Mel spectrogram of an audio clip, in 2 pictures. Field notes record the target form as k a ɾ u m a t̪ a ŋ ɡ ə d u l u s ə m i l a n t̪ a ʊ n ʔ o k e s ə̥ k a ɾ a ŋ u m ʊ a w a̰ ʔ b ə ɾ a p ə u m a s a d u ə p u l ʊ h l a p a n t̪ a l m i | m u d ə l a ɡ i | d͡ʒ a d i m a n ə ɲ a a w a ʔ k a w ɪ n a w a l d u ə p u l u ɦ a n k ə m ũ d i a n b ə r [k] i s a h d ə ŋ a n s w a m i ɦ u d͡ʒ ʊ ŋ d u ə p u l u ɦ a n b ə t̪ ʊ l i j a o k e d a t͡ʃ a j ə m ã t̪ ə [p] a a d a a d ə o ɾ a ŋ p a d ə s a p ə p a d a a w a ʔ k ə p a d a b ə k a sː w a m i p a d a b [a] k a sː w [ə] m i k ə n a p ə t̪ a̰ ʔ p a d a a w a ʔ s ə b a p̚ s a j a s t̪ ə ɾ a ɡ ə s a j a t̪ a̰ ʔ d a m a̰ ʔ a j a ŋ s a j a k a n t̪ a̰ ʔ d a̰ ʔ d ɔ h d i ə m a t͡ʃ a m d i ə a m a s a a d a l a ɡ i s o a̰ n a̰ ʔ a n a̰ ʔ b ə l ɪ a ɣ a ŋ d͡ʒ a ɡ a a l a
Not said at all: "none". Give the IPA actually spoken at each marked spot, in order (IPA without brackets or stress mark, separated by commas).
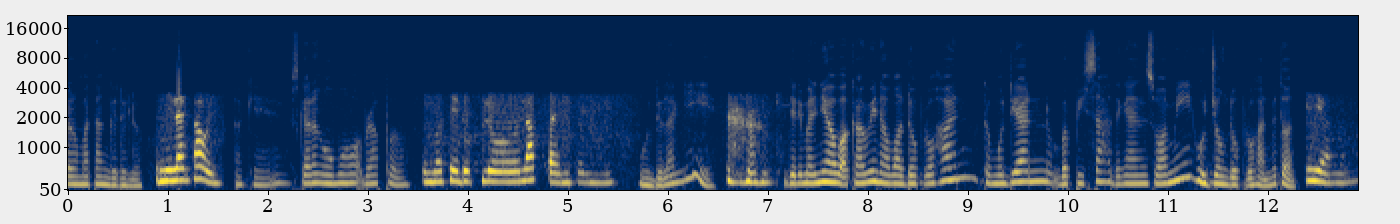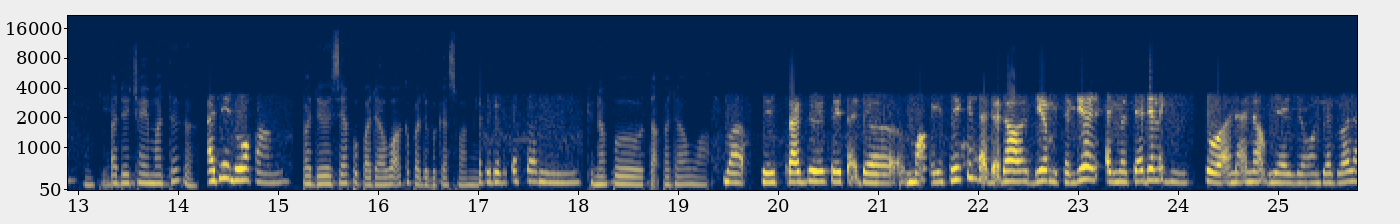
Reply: p, k, ə, a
